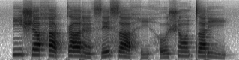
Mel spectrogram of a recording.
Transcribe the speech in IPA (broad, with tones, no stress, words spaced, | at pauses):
i˦ʃa˦ha˦˨ ka˧ɾɛ̃˨se˨˦ sa˦˨hi˨ho˨˦ ʃɔ̃˦ta˦ɾi˦˨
